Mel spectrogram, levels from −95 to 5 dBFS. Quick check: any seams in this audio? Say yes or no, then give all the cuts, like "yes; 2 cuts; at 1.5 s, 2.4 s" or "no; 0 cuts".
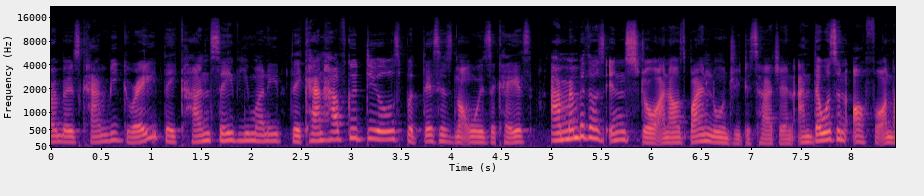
yes; 2 cuts; at 4.9 s, 5.5 s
